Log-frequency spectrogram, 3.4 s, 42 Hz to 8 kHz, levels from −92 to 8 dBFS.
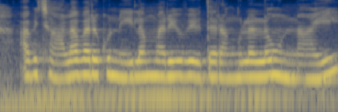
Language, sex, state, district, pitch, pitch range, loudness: Telugu, female, Telangana, Komaram Bheem, 230 Hz, 220-240 Hz, -13 LUFS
